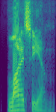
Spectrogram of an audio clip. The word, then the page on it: Lyceum: American English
